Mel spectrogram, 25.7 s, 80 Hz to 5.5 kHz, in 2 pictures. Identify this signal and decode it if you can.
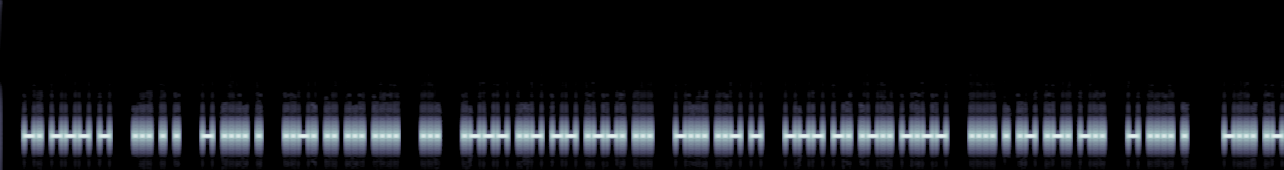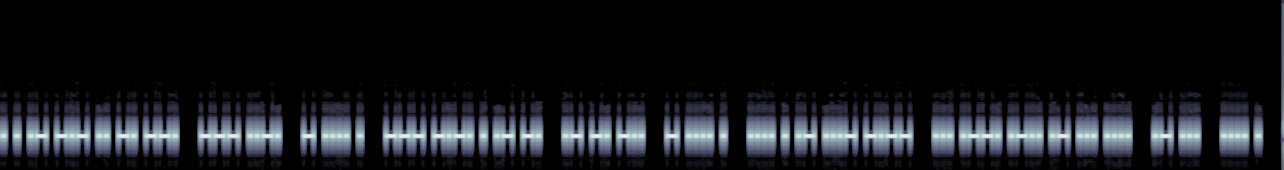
Morse code, heard as a keyed tone, about 34 wpm, 600 Hz. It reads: NOT SEE THE FISH S JUMPS BUT ONLY HEARD THE BREAKING OF THE OCEAN AND THE HEAVY SPLASH AS HE
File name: the old man and the sea 2 35wpm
